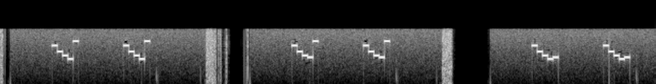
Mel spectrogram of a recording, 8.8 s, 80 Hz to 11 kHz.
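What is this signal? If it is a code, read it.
Five-tone selective call (ZVEI), heard as quick runs of five tones, tones of about 70 ms. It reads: 85310 85310 85320 85320 85312 85312
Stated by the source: Received on SDR.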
